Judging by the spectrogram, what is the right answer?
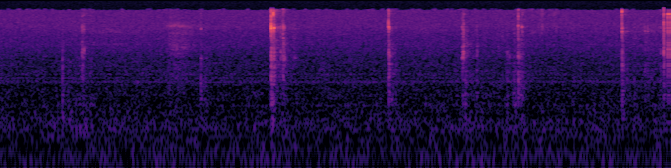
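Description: Near silence with about half a dozen faint, light clicks of wooden toothpicks being set down and stacked on a wooden floor, the clearest a little under three seconds in.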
